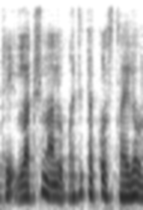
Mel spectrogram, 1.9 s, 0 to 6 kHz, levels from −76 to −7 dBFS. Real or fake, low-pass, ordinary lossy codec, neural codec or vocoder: fake; 5.4 kHz; none; codec, 24 kHz, 1 kbps, SNAC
